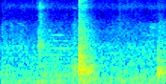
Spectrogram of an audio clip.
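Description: Television sound: faint background music with two sharp clicks, a small one about half a second in and a louder one about a second in.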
